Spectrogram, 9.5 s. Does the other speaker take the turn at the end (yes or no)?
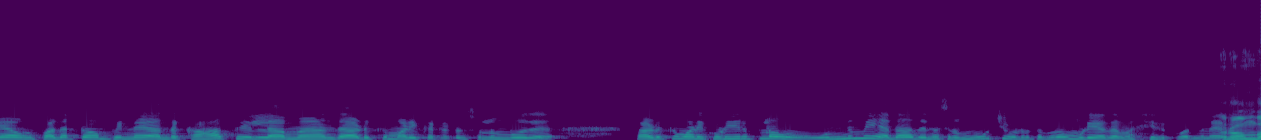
yes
